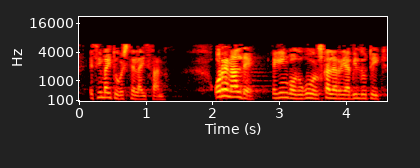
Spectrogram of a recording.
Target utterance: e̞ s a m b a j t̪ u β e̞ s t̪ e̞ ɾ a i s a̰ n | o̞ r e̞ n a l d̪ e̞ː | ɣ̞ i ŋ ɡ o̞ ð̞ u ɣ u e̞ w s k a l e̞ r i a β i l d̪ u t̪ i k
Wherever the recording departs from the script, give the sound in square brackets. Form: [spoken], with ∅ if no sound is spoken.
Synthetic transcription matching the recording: e̞ s [i] m b a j t̪ u β e̞ s t̪ e̞ [l] a i s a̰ n | o̞ r e̞ n a l d̪ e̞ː | ɣ̞ i ŋ ɡ o̞ ð̞ u ɣ u e̞ w s k a l e̞ r i a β i l d̪ u t̪ i k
